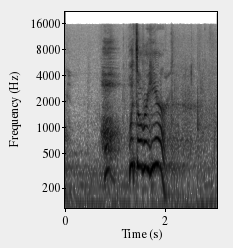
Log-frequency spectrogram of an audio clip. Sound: gasping

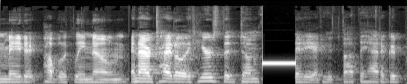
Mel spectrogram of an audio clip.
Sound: beep

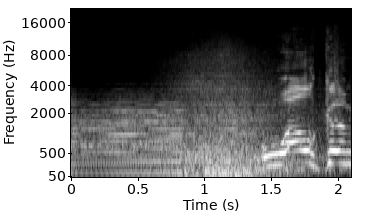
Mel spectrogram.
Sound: air whooshing

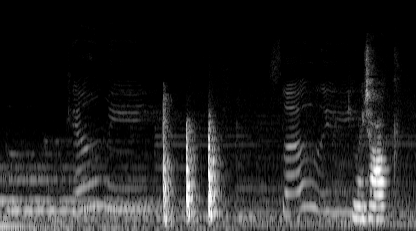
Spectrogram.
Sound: quiet knocking

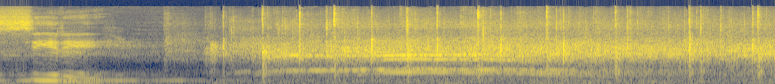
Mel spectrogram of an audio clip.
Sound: applause; cheers

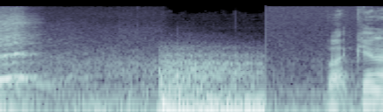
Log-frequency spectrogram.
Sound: thud

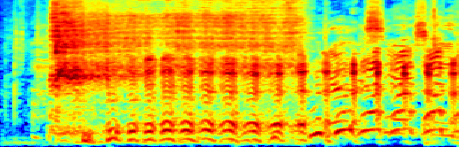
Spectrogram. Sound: all laugh

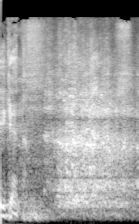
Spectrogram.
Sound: audience laughing

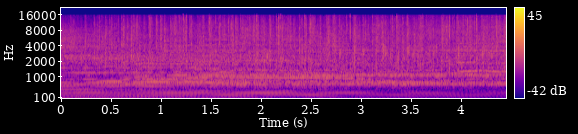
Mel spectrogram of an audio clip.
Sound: upbeat music; audience cheering

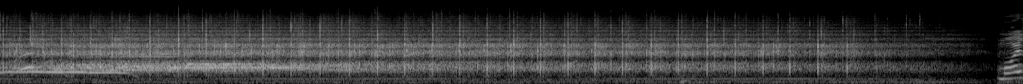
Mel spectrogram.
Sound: applause

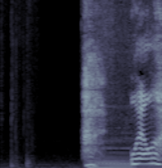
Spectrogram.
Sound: sighing

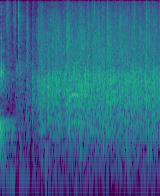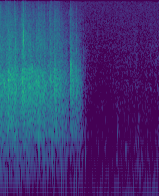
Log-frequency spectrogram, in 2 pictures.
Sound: audience applauds; audience member cheers

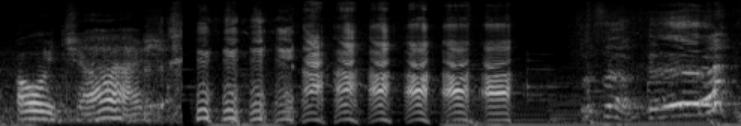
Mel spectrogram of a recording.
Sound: host laughing

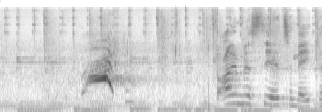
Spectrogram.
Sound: screams

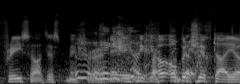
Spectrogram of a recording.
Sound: all laugh

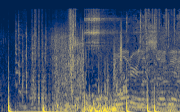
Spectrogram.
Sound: water splashing

